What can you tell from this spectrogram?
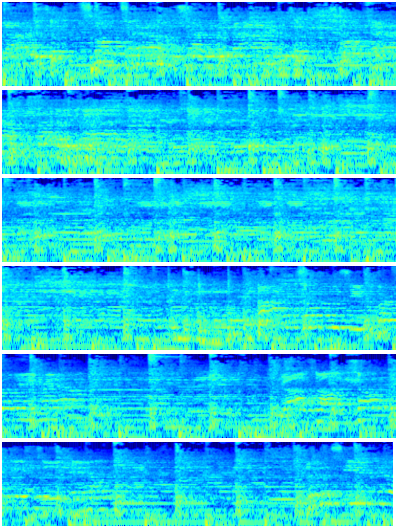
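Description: Live country-rock band playing at full volume: drum kit, electric guitar and acoustic guitar, with a lead vocal over them.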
